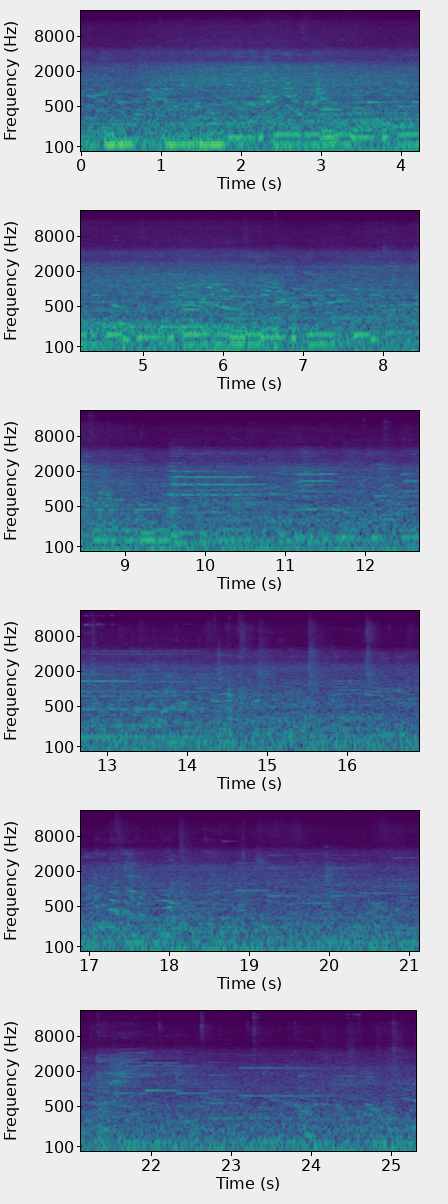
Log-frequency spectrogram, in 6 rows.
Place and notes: Su'ao Township, Yilan County - Town
Rainy Day, Sitting in front of a convenience store, Out of people in the temple and from, Sound convenience store advertising content, Binaural recordings, Zoom H4n+ Soundman OKM II
Suao Township, Yilan County, Taiwan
